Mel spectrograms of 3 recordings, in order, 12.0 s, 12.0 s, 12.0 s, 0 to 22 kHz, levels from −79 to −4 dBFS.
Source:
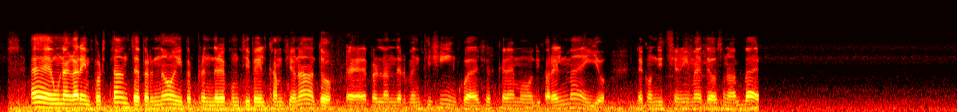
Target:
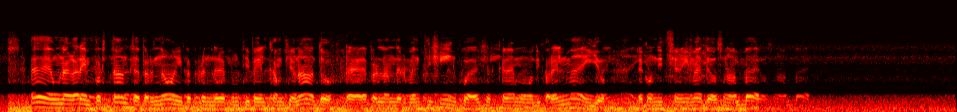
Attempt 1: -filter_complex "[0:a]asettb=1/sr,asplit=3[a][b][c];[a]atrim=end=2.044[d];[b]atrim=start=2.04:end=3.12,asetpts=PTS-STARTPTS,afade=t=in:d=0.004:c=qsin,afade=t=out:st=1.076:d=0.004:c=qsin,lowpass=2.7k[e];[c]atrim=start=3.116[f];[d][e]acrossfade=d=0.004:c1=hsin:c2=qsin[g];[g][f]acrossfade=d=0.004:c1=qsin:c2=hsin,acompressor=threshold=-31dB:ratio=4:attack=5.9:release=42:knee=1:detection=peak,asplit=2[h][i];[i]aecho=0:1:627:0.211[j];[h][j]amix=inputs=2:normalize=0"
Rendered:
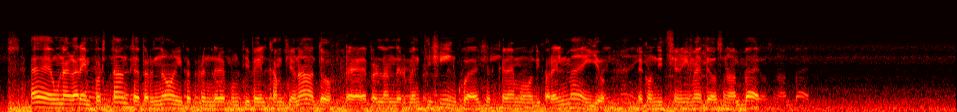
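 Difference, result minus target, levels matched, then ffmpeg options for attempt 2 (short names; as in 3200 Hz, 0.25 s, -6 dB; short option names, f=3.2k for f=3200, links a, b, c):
1000 Hz band +7.0 dB
-filter_complex "[0:a]asettb=1/sr,asplit=3[a][b][c];[a]atrim=end=2.044[d];[b]atrim=start=2.04:end=3.12,asetpts=PTS-STARTPTS,afade=t=in:d=0.004:c=qsin,afade=t=out:st=1.076:d=0.004:c=qsin,lowpass=2.7k[e];[c]atrim=start=3.116[f];[d][e]acrossfade=d=0.004:c1=hsin:c2=qsin[g];[g][f]acrossfade=d=0.004:c1=qsin:c2=hsin,acompressor=threshold=-31dB:ratio=4:attack=5.9:release=42:knee=1:detection=peak,asuperstop=centerf=810:order=12:qfactor=1.7,asplit=2[h][i];[i]aecho=0:1:627:0.211[j];[h][j]amix=inputs=2:normalize=0"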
